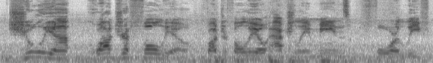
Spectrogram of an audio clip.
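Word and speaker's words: Giulia Quadrifoglio: person gets wrong so first up is the latest offering from alfa romeo not called the wila quattroporte it is called the Julia quadrifoglio quadrifoglio actually means four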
